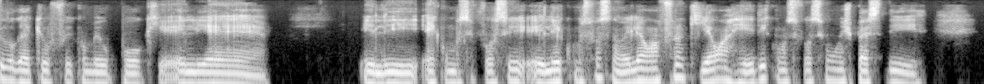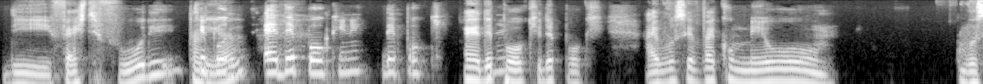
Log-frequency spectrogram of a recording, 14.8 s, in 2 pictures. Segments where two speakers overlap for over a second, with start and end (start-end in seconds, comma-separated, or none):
none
